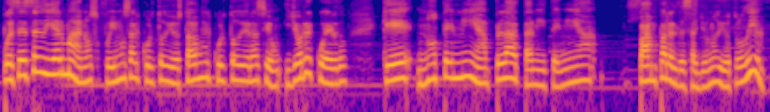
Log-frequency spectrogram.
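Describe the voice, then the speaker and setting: Faint music plays behind this Costa Rican-accented pastor, a middle-aged woman who fervently tells a personal testimony within her sermon. She often addresses the audience as brothers and sisters, speaking at a moderate pace in a mellow, medium-pitched voice.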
